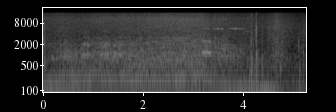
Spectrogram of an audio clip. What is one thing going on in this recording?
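A van's engine hums as it drives, then winds down.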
